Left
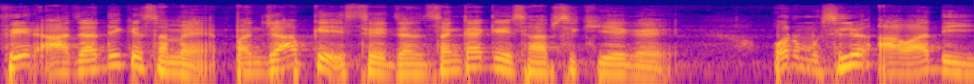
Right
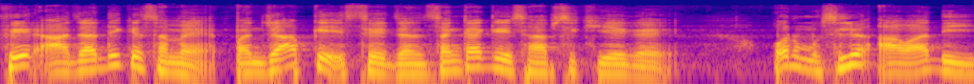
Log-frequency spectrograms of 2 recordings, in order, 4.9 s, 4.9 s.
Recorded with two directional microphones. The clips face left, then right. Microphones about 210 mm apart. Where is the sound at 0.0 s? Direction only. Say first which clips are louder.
Right 5 dB; 40° right (ahead or behind).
